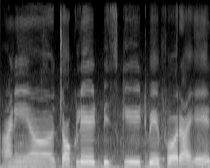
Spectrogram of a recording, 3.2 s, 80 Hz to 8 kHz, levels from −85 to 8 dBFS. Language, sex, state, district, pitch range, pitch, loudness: Marathi, female, Maharashtra, Mumbai Suburban, 180-205 Hz, 195 Hz, -15 LUFS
